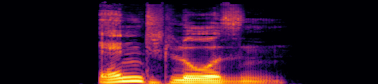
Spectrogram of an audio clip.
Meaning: inflection of endlos: 1. strong genitive masculine/neuter singular 2. weak/mixed genitive/dative all-gender singular 3. strong/weak/mixed accusative masculine singular 4. strong dative plural
- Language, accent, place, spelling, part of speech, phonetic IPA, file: German, Germany, Berlin, endlosen, adjective, [ˈɛntˌloːzn̩], De-endlosen.ogg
